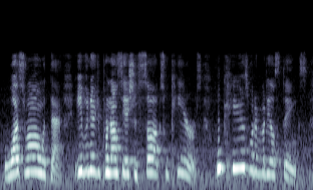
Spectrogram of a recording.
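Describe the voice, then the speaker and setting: A spiritual practitioner delivers an impassioned personal rant to camera, preaching emphatically and bluntly to rally her listeners. Her voice is high-pitched, expressive and brisk, and the poor audio carries slight background noise.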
